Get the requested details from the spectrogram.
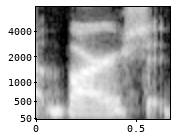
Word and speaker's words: Barosh: And you will notice that her last name is spelled B-A-R-O-S-H, but we have just confirmed that I have pronounced that right, even though it looks like it's wrong.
